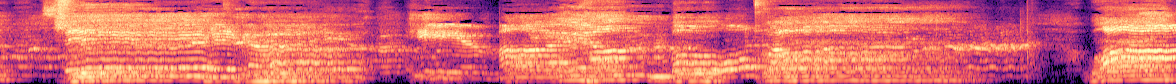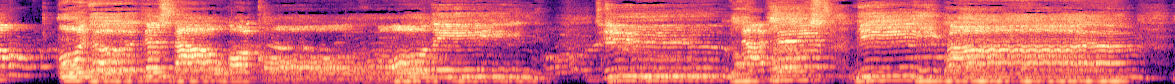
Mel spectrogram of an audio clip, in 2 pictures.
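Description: A man singing a hymn solo and unaccompanied, in long held notes with short breaks between phrases.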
